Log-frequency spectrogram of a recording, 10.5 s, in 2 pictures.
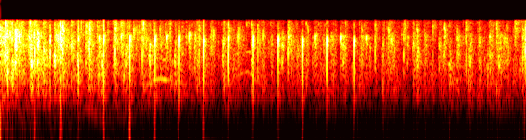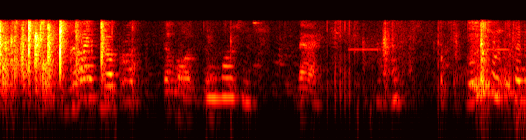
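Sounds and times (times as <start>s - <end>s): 
audience applause: 0.0s - 6.4s.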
